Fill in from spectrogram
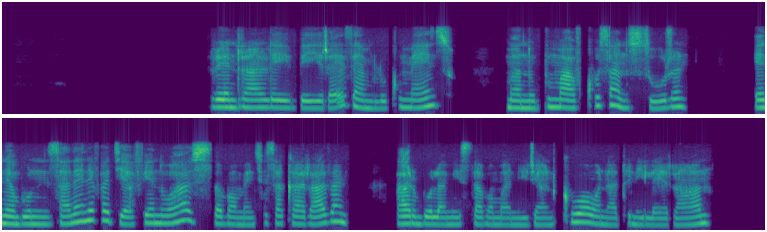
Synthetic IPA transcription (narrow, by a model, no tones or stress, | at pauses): reniranleibeiɾajzamilukumant͡su̥ | manupumavu̥kʰusaniz̥uɾuni̥ | enambununizananefəd̪iafenuaziz̥avəmajnt͡sisakaɾazani̥ | aɾimboləmisiz̥avəmaniɾianikʰuawanat̪inilajranu̥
